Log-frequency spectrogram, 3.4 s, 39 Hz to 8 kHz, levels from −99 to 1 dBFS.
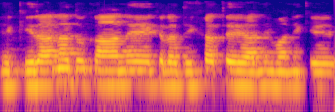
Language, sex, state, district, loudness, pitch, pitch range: Chhattisgarhi, male, Chhattisgarh, Raigarh, -14 LUFS, 140 Hz, 135-145 Hz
